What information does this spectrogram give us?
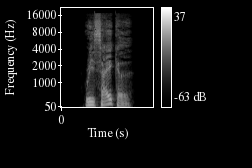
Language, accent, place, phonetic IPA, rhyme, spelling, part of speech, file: German, Germany, Berlin, [ˌʁiˈsaɪ̯kl̩], -aɪ̯kl̩, recycel, verb, De-recycel.ogg
- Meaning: inflection of recyceln: 1. first-person singular present 2. singular imperative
